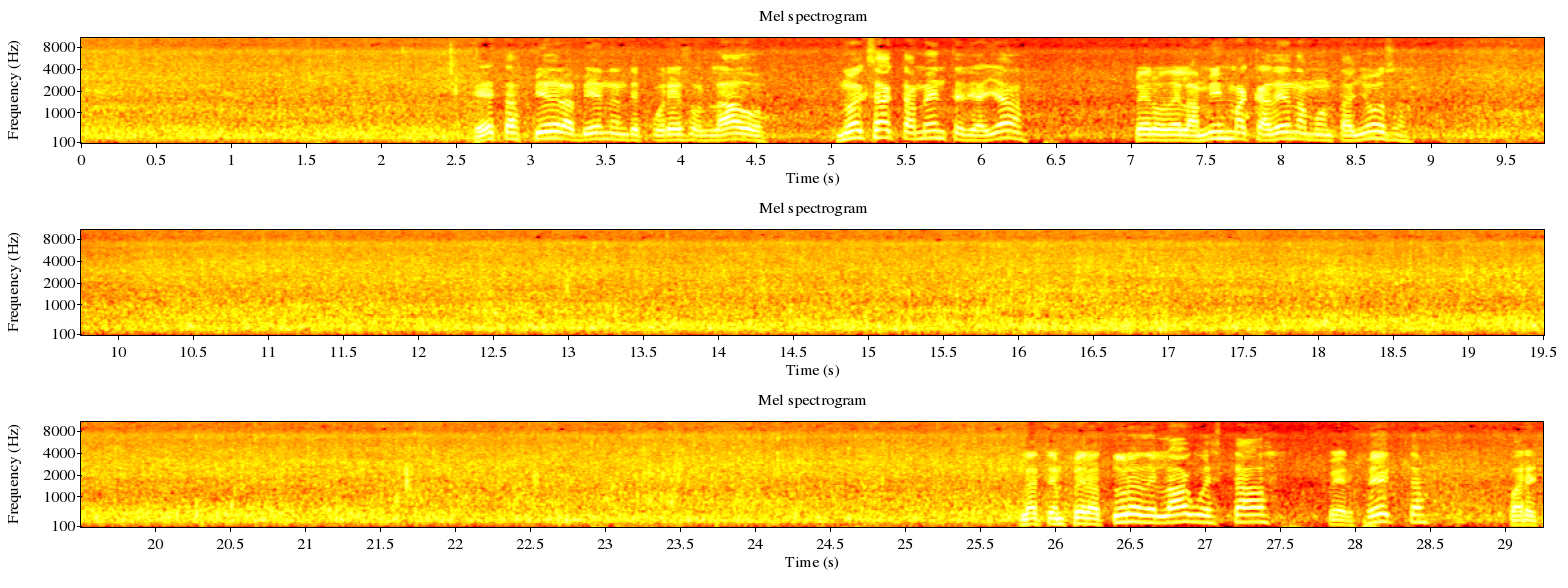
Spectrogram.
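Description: A shallow stream babbles and rushes over rocks.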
